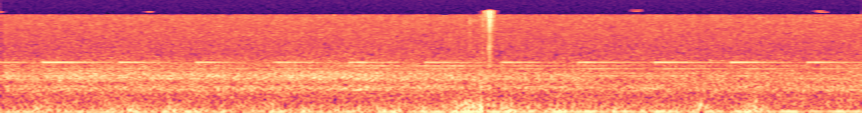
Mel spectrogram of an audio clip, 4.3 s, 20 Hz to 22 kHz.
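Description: Approaching Union Pacific freight train led by an EMD SD70AH diesel locomotive, still far off: a steady low rumble that grows a little louder about halfway through, with a faint high ringing tone above it.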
